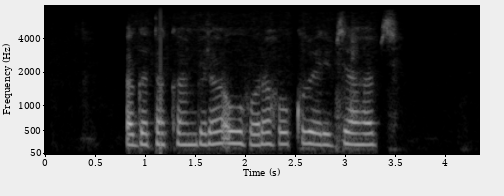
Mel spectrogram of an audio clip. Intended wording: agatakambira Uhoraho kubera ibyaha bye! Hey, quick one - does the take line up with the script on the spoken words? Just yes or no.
yes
